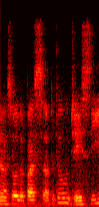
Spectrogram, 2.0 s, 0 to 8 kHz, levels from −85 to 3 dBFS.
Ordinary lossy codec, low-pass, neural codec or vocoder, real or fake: none; 7.2 kHz; none; real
